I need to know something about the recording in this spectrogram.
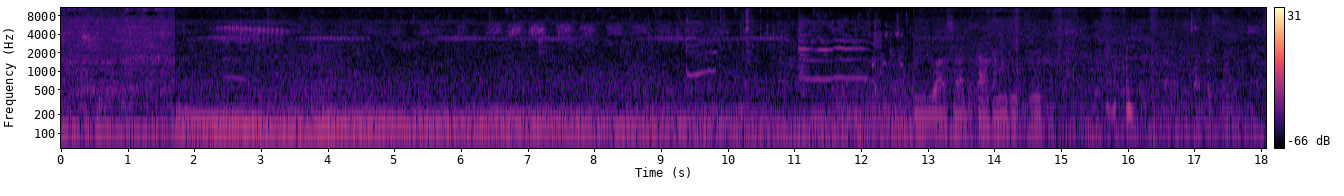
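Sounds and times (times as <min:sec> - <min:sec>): pulsed insect calls: 0:01.7 - 0:12.6
insects trilling: 0:01.7 - 0:12.8
short rising bird chirp: 0:02.2 - 0:12.7.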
